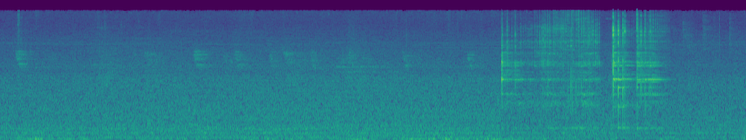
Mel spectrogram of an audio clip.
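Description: Steady background noise, with a bright metallic jingling in two bursts for about two and a half seconds near the end.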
